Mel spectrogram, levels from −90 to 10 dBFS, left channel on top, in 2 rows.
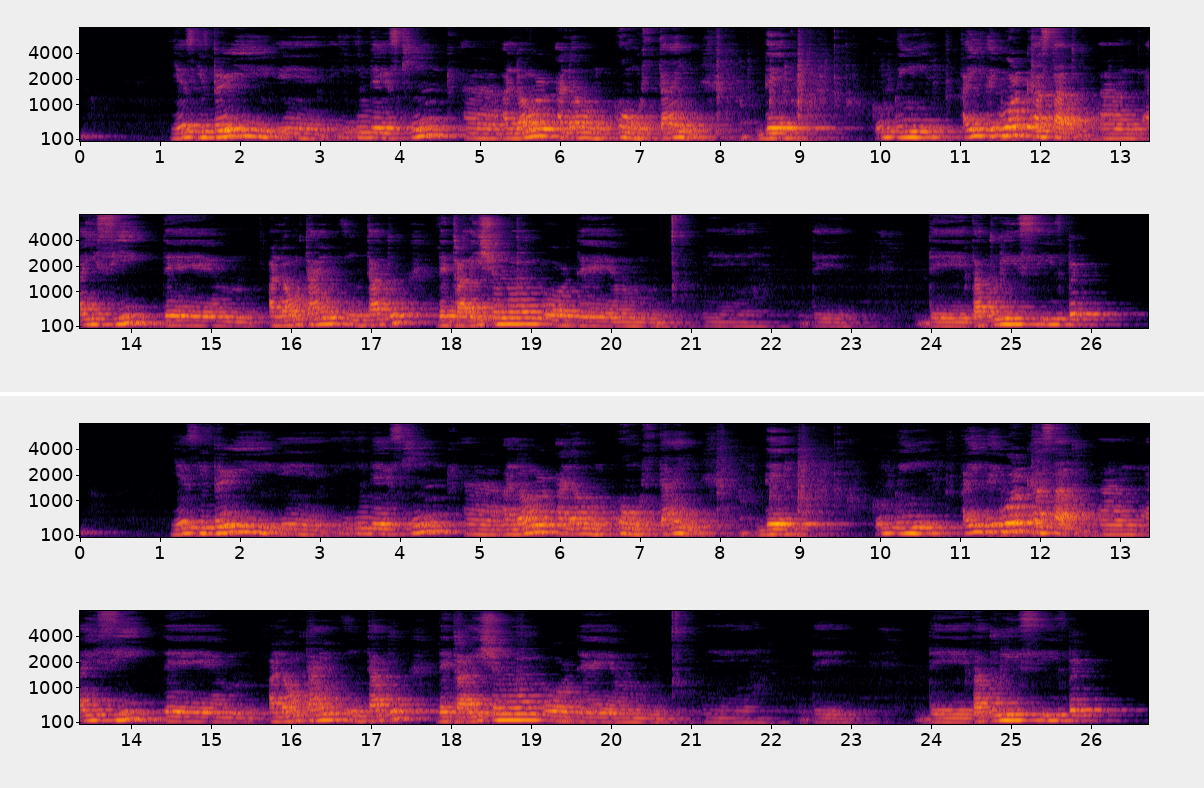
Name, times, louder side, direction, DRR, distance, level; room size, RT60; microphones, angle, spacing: voice 1, 1.1-7.7 7.9-8.0 8.4-9.0 9.9-17.4 17.8-20.6 21.1-21.7 22.5-22.9 23.9-25.8, left 1 dB, 60° left, -1 dB, 5.3 m, -22 dB
17.0 x 8.5 x 9.5 m, 1.1 s
head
